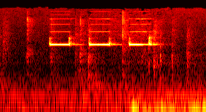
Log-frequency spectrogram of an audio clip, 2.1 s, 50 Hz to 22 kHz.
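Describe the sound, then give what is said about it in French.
An Amazon Basics microwave oven beeps three times while being connected to Wi-Fi, its display showing 00. The short, evenly spaced electronic tones are clear, high and steady, with no talk. “Le micro-ondes émet un bip et l'écran affiche 00.”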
